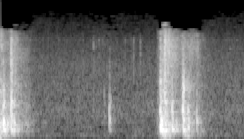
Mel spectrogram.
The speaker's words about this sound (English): By this time, the house was so quiet, it was noisy. First thing I did was take off the shoes and drop them one by one on the floor.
